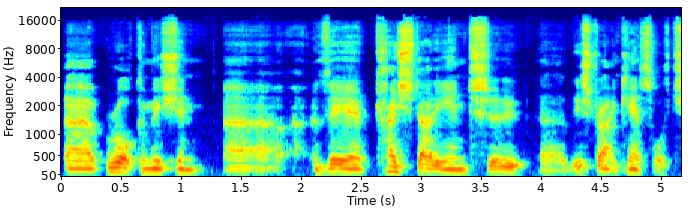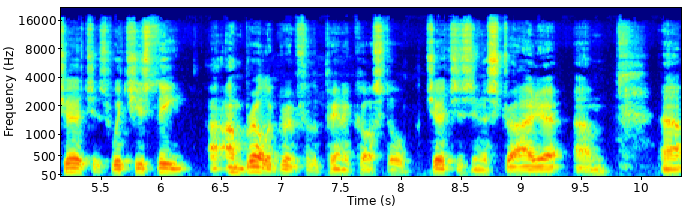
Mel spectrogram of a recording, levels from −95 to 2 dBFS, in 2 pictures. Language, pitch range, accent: English, 80-105 Hz, Australian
